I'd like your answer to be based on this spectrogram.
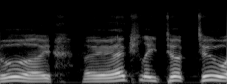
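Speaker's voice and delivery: mock earnest, careful, cautionary tone. Retelling how the other speaker mentioned taking two: imitating a cautionary tone. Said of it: "a cautionary tone to it".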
